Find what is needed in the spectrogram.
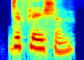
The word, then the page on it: deflation: Indian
